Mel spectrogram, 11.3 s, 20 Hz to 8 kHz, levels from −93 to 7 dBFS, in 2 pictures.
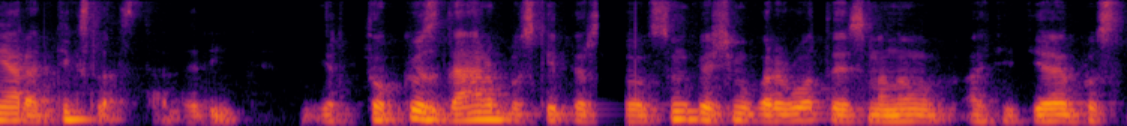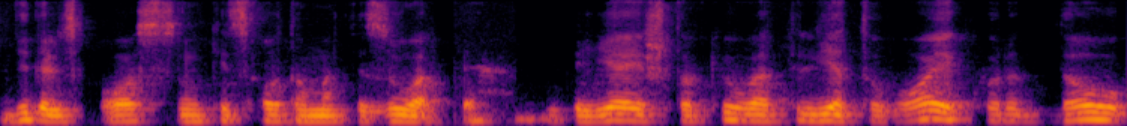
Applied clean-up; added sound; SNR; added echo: none; none; none; none.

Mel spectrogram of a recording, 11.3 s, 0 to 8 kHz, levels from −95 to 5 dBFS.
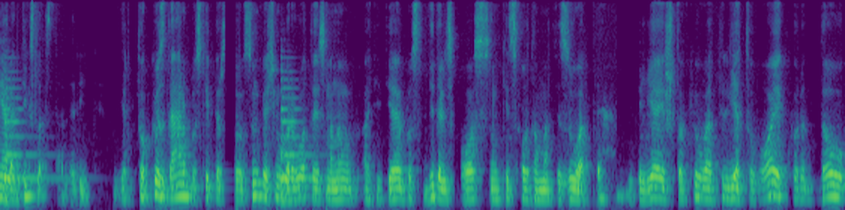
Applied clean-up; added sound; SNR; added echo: none; Bowed string instrument; 7 dB; none.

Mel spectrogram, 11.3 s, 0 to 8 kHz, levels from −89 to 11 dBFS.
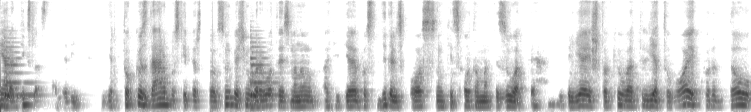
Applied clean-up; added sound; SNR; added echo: classical method log-MMSE.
